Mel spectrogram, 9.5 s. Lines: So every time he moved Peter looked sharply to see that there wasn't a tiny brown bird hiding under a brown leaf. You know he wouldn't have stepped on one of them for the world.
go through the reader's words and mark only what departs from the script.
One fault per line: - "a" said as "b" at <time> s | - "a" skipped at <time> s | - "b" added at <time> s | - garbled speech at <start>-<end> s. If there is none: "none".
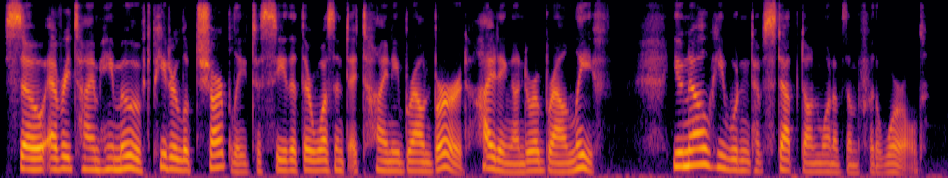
none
